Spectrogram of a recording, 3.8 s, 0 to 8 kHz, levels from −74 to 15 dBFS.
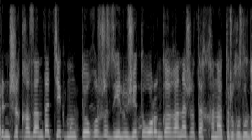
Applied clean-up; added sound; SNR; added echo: none; none; none; none.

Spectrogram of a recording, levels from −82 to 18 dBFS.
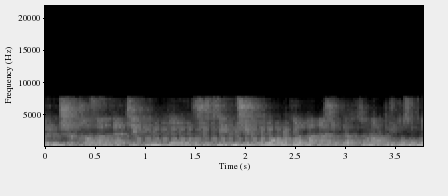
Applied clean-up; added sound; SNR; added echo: neural separator model SepFormer DNS4.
